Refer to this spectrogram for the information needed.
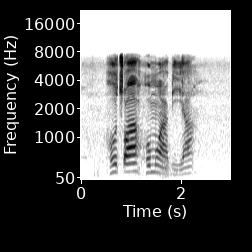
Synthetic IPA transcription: hʊt͡sʼwahʊmʊabiːja

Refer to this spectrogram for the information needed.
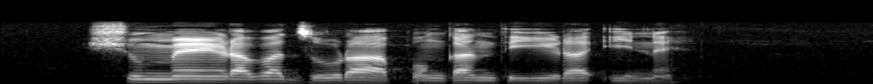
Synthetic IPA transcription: ʃumɛɺaβad͡zuɺapʼɔŋɡand̪iɺaʔiːnɛ

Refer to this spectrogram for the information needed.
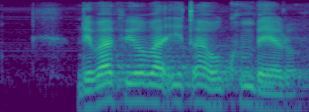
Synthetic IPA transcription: ndiβaɸʰijɔβaʔitʼaɦukʰumbʱɛːɺɔ

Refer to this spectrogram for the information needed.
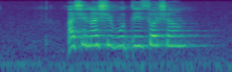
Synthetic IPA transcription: aʃinaʃiβutiswaʃa

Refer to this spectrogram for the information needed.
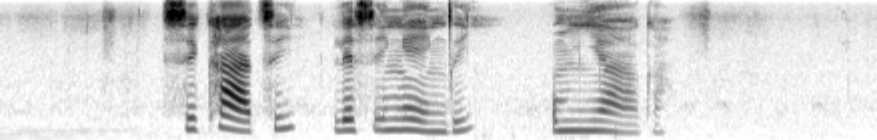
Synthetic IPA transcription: sikʰatʰi | lesiŋeŋ͡ǀʱi | um̩ɲaːk̬a

